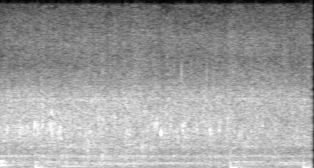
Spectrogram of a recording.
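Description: Small fish fry in oil with a steady, even sizzle that runs unbroken throughout, with a few faint low knocks from the pan beneath it.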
